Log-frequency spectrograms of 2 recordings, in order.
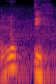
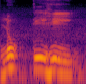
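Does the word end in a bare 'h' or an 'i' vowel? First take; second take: bare h; i vowel. First: The word ends on a bare 'h' sound. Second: The word ends with an 'hi' vowel sound. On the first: This is another traditional reading. "Hamzah dibaca nu'tih" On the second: This is one traditional reading. "dalam ... riwayat hafaz"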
